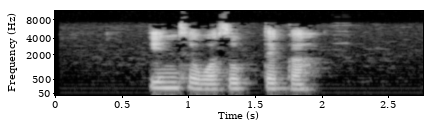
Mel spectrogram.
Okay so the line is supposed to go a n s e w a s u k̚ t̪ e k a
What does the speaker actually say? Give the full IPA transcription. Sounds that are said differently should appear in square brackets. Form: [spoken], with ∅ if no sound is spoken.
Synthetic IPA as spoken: [i] n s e w a s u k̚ t̪ e k a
